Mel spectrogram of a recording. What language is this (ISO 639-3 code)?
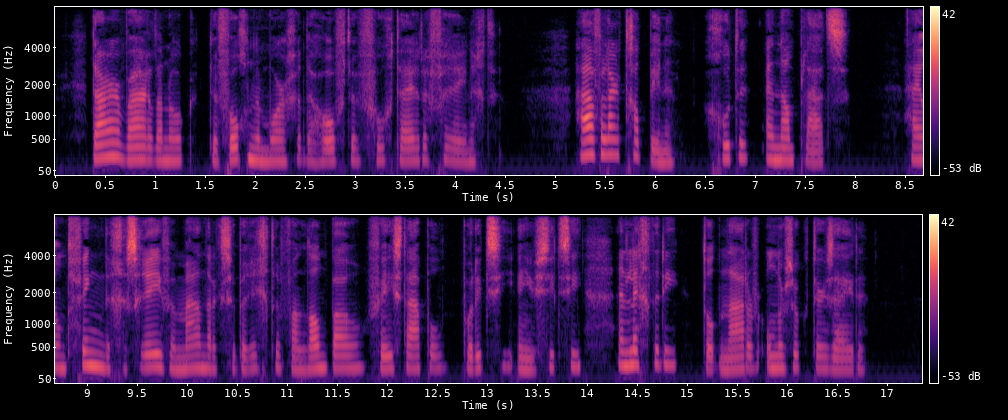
nld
